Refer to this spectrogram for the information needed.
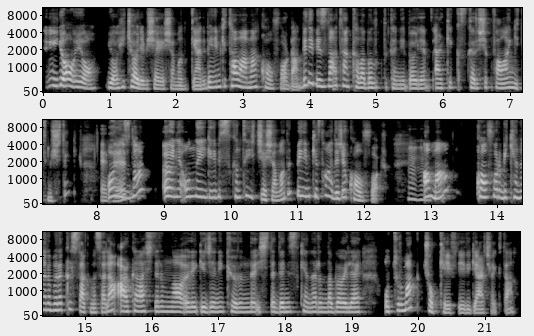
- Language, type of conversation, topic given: Turkish, podcast, Ailenle mi, arkadaşlarınla mı yoksa yalnız mı seyahat etmeyi tercih edersin?
- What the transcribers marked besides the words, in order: other background noise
